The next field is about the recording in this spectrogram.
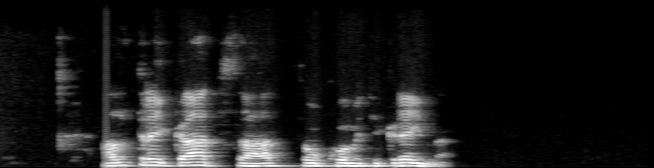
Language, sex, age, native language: Icelandic, male, 60-69, Icelandic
